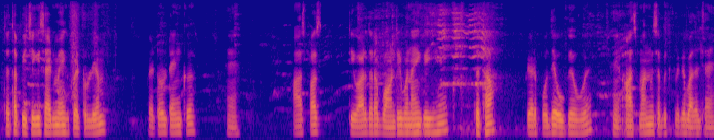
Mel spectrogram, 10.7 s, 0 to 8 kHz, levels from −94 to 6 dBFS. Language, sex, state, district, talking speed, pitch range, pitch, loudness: Hindi, male, Bihar, Sitamarhi, 185 wpm, 105-115 Hz, 110 Hz, -31 LUFS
